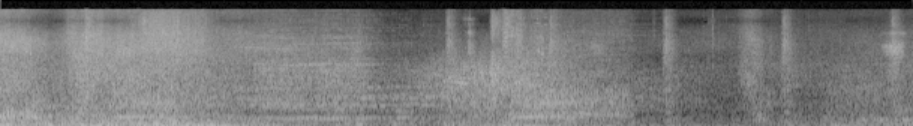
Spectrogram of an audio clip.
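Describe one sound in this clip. Spell effects rumble and whoosh in a fantasy battle.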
